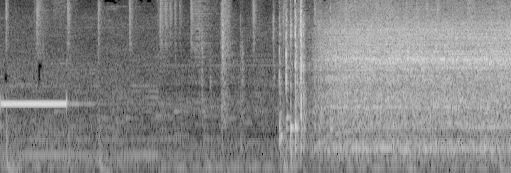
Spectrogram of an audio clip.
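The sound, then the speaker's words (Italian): A coffee machine starts with a short electronic beep, then a low mechanical whir before a loud surge settles into a steady buzzing hiss of brewing. “Cos'è? Macchina del caffè. Esatto.”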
